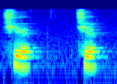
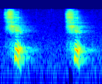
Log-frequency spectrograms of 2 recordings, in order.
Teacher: pronounced first tone, 切, 切, or fourth tone, 切, 切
